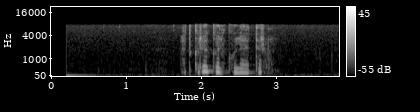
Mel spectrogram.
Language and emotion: Russian, neutral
